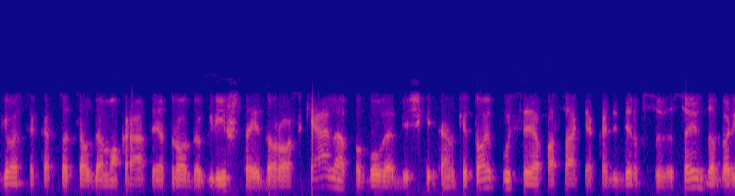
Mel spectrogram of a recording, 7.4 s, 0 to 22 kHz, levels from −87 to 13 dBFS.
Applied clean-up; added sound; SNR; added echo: none; none; none; none.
